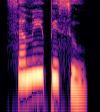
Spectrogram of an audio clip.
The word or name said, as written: ಸಮೀಪಿಸು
